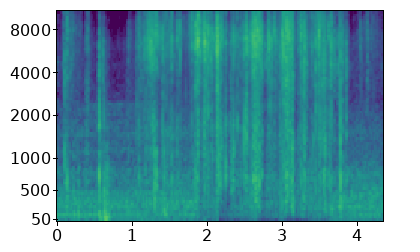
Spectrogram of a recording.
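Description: A foil trading-card pack wrapper crinkling as it is torn open and handled, with a run of light clicks and rustles of cards, busiest from about a second in until shortly before the end.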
